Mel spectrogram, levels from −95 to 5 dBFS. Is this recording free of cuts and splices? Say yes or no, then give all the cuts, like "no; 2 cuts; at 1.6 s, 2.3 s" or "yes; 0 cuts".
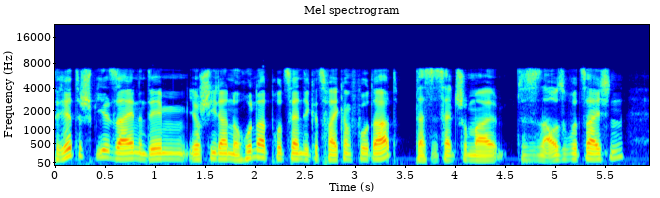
no; 1 cut; at 3.5 s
